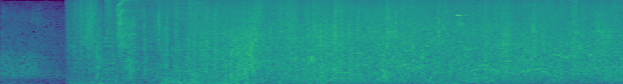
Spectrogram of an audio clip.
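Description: Waves wash and splash against a ship's hull.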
